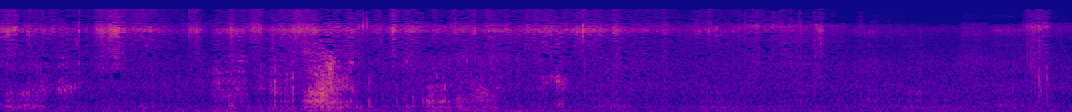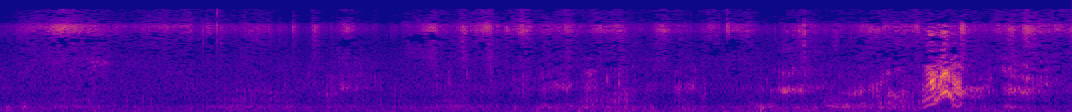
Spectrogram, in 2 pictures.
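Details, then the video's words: Newfoundland dogs romping in snow in Kiev, four-year-old Bella among them; two loud, deep single barks, one early and one near the end, separated by long stretches of quiet shuffling and low background noise. "Giant Newfoundland Dogs Are Playing in the Snow Barking!"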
